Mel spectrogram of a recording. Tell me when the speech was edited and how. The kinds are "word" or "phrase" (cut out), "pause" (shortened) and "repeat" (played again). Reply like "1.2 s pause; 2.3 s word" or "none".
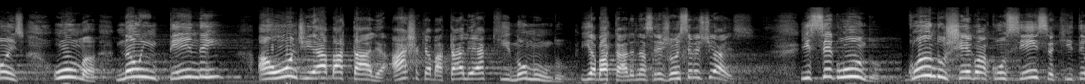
5.8 s pause; 9.0 s pause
